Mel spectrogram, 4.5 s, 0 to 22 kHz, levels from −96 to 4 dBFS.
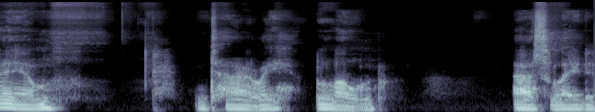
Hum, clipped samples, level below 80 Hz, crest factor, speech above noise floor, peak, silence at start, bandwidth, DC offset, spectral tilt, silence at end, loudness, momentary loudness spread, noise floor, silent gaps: none; under 0.1%; -34 dBFS; 18 dB; 52 dB; -4 dBFS; 0 s; over 20 kHz; under 0.1%; -6 dB/octave; 0 s; -22 LUFS; 21 LU; -73 dBFS; none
